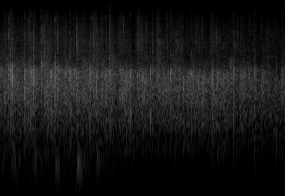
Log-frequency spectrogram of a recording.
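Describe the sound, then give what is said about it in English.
An audience applauds a panel in a steady round of applause, dense overlapping hand claps forming a bright, even wash of sound that holds at a constant loudness throughout. “If we can give them a round of applause for coming here.”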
